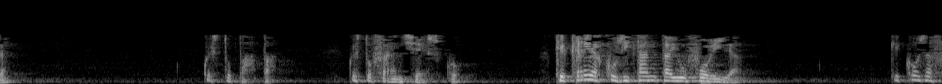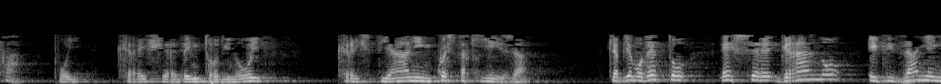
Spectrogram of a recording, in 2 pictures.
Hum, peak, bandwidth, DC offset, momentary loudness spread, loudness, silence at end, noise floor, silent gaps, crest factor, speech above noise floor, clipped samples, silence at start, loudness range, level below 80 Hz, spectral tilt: none; -4 dBFS; 4.2 kHz; under 0.1%; 16 LU; -23 LUFS; 0 s; -61 dBFS; none; 22 dB; 38 dB; under 0.1%; 0 s; 11 LU; -52 dBFS; -10.5 dB/octave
